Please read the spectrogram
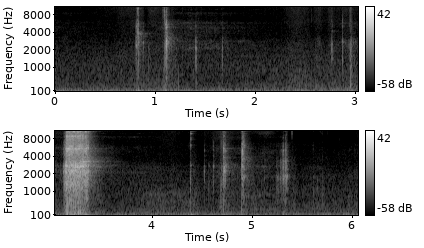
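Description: Metal valve parts being handled and fitted together: a few light clicks and ticks, with one louder short scrape about three seconds in.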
